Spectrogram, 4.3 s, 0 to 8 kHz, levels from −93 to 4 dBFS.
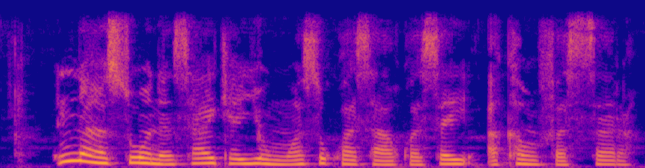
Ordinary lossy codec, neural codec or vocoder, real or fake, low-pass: none; vocoder, 24 kHz, 100 mel bands, Vocos; fake; 7.2 kHz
